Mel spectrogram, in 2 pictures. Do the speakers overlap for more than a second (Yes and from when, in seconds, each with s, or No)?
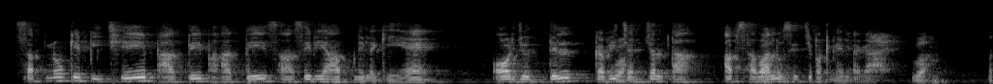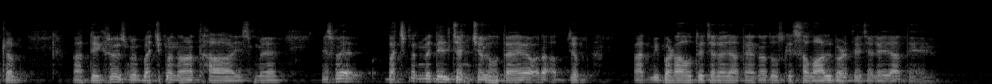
No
